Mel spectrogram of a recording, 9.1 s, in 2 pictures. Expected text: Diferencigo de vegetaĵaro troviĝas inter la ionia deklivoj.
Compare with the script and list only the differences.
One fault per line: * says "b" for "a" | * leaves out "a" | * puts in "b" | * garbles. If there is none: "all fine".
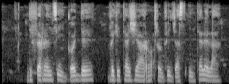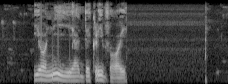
all fine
